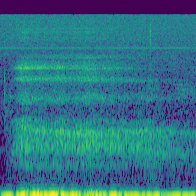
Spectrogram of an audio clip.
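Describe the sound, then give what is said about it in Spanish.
Slow out-breath during guided meditation, heard as a soft, steady, airy rush of air. It lasts the whole clip, with a faint low rumble underneath. “Inhala y exhala. Inhala. Y al exhalar,”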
